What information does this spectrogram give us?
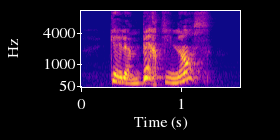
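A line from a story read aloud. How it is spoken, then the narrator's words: Pudding exclaiming. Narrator (French): s'exclama le pudding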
